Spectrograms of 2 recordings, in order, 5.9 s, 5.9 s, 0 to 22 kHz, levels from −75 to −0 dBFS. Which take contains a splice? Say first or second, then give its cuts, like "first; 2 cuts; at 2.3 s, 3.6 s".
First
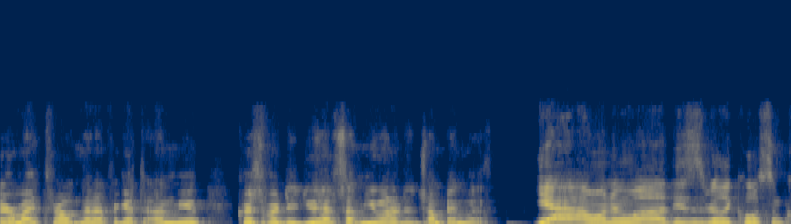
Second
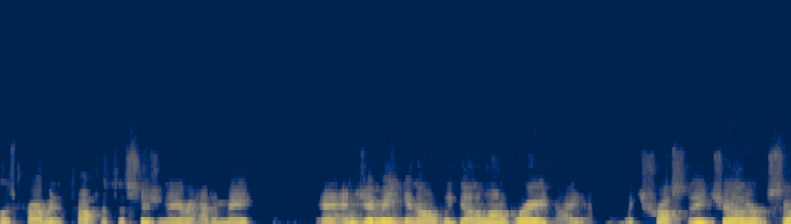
second; 2 cuts; at 3.3 s, 4.4 s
